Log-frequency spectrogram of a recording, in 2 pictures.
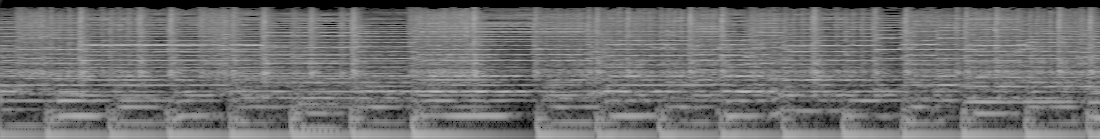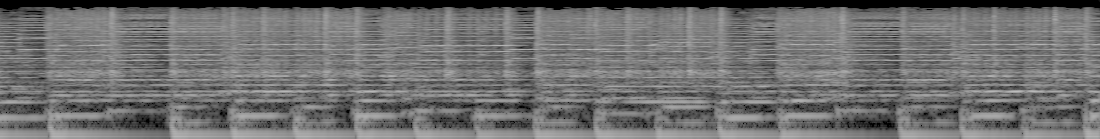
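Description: Bagpipe music: a tune played over the pipes' steady drones.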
